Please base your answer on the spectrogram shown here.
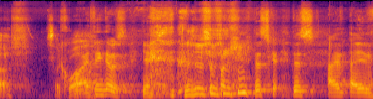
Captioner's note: both laugh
